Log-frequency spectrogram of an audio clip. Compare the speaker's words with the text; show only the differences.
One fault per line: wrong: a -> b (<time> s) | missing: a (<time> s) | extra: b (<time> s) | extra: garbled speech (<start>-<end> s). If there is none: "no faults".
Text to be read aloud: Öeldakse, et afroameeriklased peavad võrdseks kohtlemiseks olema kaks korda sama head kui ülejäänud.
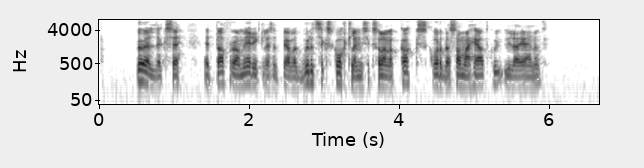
no faults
